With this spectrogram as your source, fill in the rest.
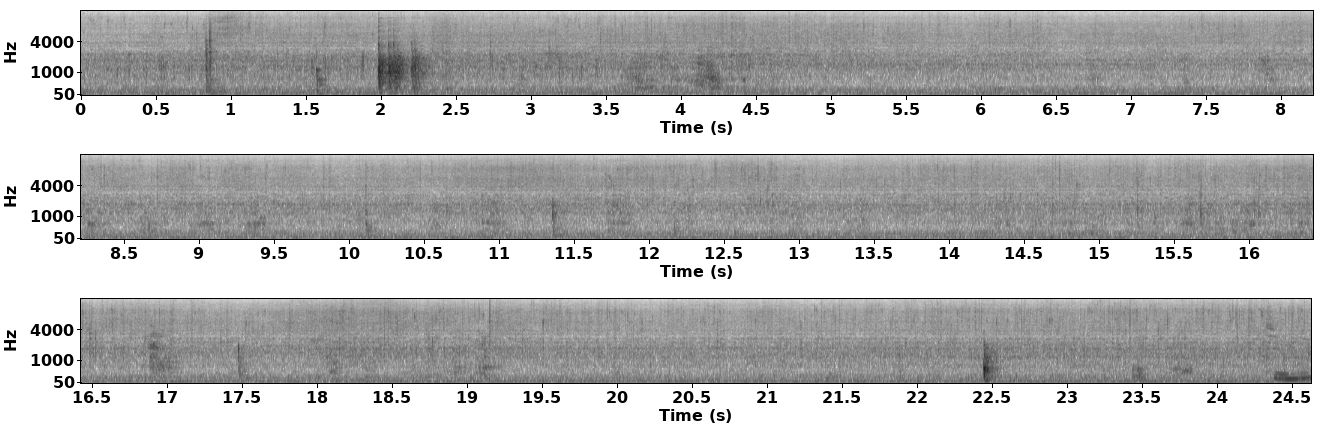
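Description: Kashmiri red chili fries in oil while a garlic chili sauce is made, a quiet, steady sizzle with occasional stirring knocks and clicks, one sharper clatter near the start.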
